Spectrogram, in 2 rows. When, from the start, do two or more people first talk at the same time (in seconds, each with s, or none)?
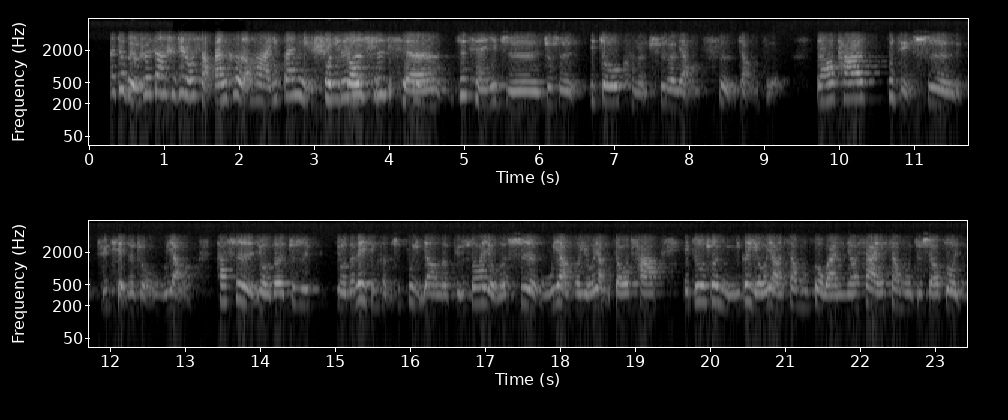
3.1 s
